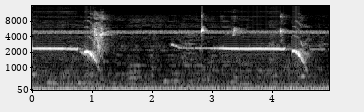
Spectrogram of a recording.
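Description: Common iora giving long, drawn-out pure whistles on one steady pitch, each ending in a quick downward slur. Two such phrases are heard over a faint low hum.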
